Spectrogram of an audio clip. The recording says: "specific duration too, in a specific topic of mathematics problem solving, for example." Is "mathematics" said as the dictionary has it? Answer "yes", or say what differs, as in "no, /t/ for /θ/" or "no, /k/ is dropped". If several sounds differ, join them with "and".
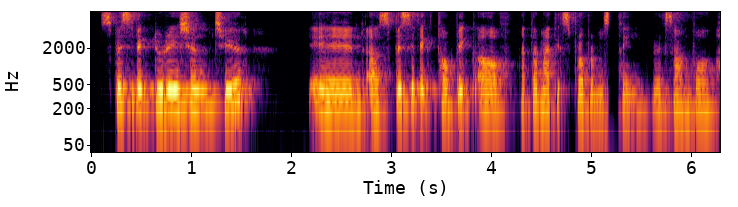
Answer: no, /t/ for /θ/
